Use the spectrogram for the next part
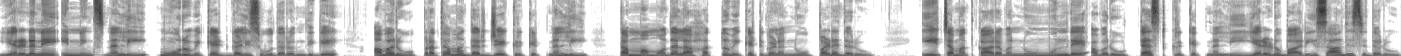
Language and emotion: Kannada, neutral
